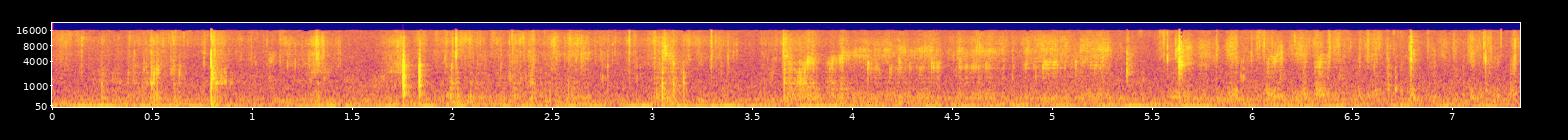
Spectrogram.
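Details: Dried corn crunched by a pet female hamster in a small indoor room: soft crinkly patter of steady nibbling, broken by a couple of louder brittle cracks.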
